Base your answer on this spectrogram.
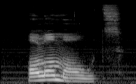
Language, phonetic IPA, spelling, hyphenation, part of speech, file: Czech, [ˈolomou̯t͡s], Olomouc, Olo‧mouc, proper noun, Cs Olomouc.ogg
- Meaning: 1. Olomouc (a city in Moravia, Czech Republic) 2. district Olomouc, Olomouc District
